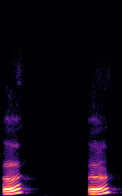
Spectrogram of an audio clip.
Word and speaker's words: of: preposition of of of you don't say of like you don't pronounce the a vowel fully but instead you got to just say uh uh so you just cut the vv sound or you say of of but not of you say uh or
